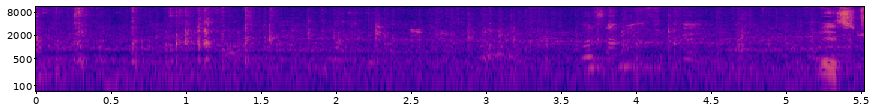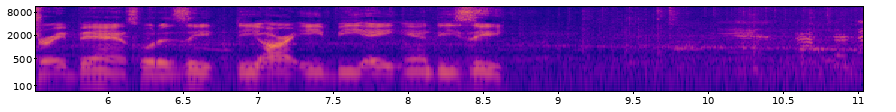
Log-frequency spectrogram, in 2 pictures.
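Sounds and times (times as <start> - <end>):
cart wheels rattling over bricks: 0.0 - 11.0
faint voices: 0.0 - 11.0.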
